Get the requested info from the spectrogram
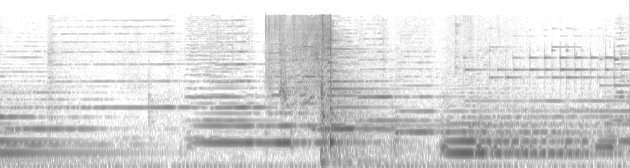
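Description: Small chamber ensemble of strings, winds, piano and percussion playing a film score: held violin and wind notes fade to a quiet passage. About three seconds in comes a short bright noisy percussion stroke, then the ensemble comes back louder with quick repeated notes.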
